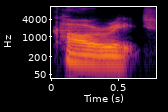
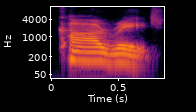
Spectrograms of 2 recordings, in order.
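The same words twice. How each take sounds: First: The first vowel follows the spelling, Indonesian-style. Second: The first vowel is a standard English vowel. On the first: The speaker calls it wrong. "not courage ... the general Indonesian way of pronouncing" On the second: The speaker calls it right. "courage sounds like courage"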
